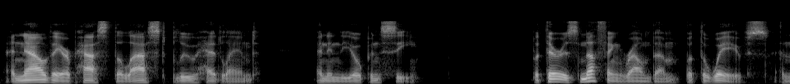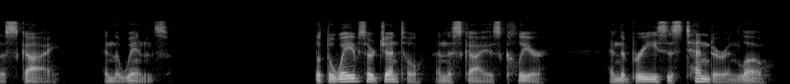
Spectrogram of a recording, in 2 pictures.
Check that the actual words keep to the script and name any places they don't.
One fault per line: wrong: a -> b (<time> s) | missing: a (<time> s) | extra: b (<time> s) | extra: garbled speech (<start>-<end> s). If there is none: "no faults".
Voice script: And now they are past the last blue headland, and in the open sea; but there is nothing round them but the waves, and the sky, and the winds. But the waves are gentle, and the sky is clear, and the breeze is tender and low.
no faults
